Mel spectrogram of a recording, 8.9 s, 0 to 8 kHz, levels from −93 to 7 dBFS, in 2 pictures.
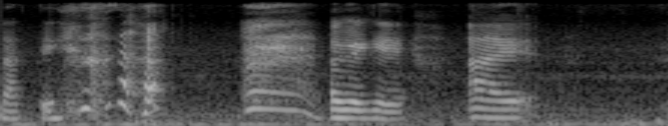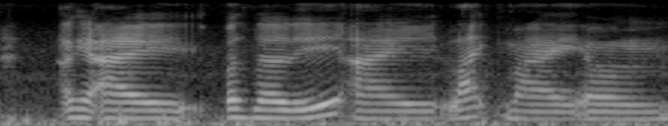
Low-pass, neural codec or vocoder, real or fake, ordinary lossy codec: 7.2 kHz; none; real; none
